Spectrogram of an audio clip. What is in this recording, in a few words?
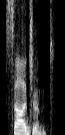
"sergeant", Indian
